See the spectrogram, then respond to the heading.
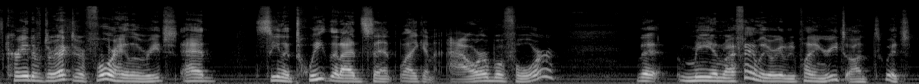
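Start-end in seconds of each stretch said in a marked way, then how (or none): none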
